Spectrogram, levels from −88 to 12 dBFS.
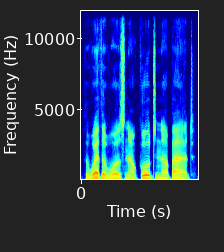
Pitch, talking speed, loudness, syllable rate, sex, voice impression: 105 Hz, 180 wpm, -17 LUFS, 3.8 syllables/s, male, very masculine, adult-like, slightly middle-aged, thick, slightly relaxed, slightly weak, slightly bright, soft, muffled, slightly fluent, cool, very intellectual, sincere, very calm, very mature, friendly, very reassuring, very unique, elegant, wild, slightly sweet, lively, very kind, slightly modest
